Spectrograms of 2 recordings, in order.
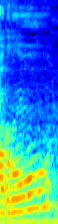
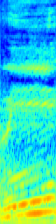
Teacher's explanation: Kalau ra' ru tebal, kalau ri kasrah nipis.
